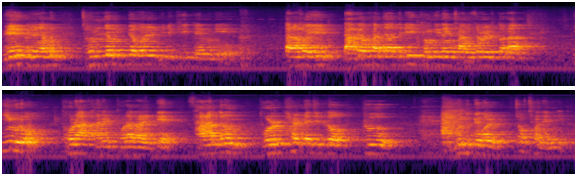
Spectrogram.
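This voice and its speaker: A man's voice: a little high, fairly even intonation, moderate pace. Male pastor preaching in an echoey hall. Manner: asks the congregation rhetorical questions. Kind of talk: sermon. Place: church sanctuary. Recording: echoey church hall from far off.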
